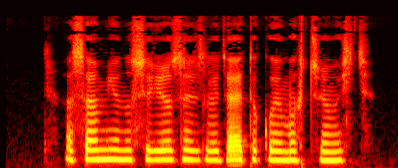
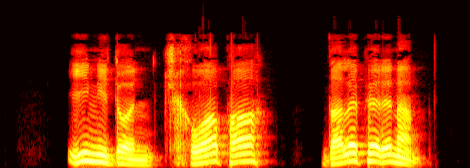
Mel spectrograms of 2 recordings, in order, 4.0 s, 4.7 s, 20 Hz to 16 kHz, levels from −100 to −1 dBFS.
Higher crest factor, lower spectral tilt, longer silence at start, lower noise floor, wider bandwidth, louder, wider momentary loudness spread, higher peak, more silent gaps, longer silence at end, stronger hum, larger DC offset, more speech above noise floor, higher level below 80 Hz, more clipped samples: about the same, 16 dB vs 14 dB; second, -5.5 dB/octave vs -9 dB/octave; about the same, 0.65 s vs 0.7 s; second, -59 dBFS vs -82 dBFS; first, 11.5 kHz vs 7.2 kHz; second, -26 LUFS vs -13 LUFS; second, 7 LU vs 11 LU; second, -10 dBFS vs 0 dBFS; neither; second, 0.35 s vs 0.5 s; neither; neither; second, 34 dB vs 71 dB; second, -66 dBFS vs -50 dBFS; neither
